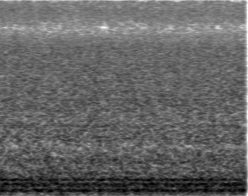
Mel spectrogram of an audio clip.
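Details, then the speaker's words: Whirlpool Roper washer finishing its spin cycle: an even, steady rushing hum with no knocking, banging or rubbing. It spins fast, even and level, normal. "Alright, we got this guy on finishing up of the spin cycle. Spinning nice and fast. It's nice and even and level."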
